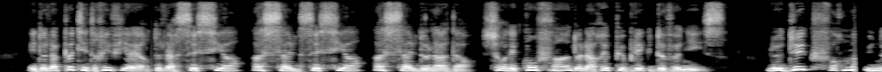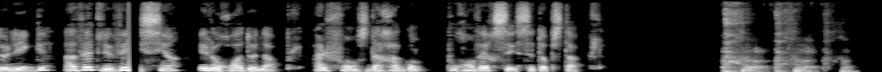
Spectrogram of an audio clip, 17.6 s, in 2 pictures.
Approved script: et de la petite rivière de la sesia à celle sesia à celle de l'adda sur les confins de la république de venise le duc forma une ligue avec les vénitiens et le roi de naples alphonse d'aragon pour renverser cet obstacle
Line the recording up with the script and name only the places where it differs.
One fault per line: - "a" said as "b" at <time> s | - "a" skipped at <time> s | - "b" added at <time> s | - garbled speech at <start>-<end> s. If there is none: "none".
none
